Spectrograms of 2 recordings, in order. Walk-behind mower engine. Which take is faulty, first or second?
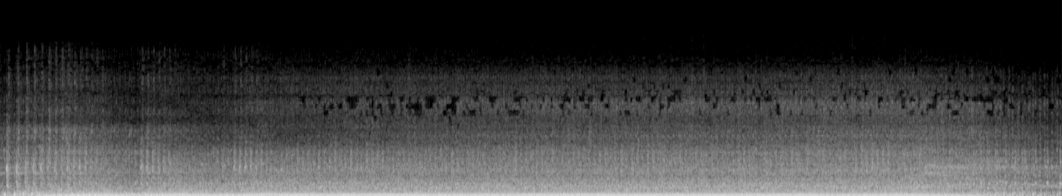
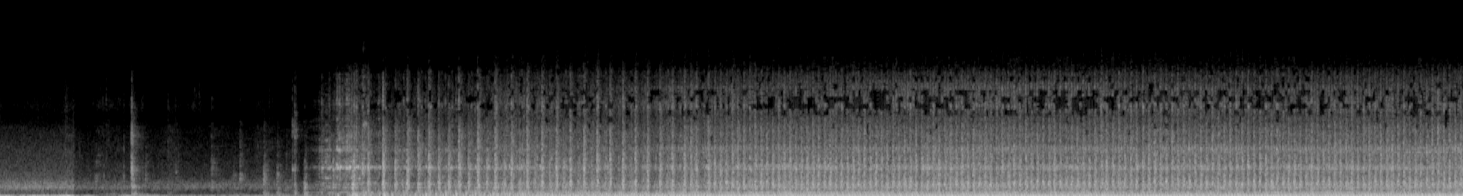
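second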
